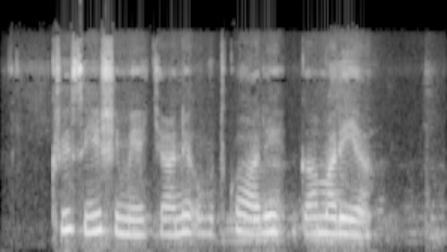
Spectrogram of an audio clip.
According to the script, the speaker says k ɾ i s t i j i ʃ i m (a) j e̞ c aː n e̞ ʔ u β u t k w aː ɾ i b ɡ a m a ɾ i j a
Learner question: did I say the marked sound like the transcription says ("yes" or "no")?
no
